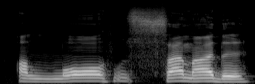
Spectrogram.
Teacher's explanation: اللہ کا موٹا ہے، الصمد اس پہ شد بھی ہے، اور صاد جو ہے ویسے بھی حروف مستعلیہ میں ہے تو اس کو زیادہ اہتمام سے اور موٹی سیٹی کے ساتھ پڑھیں گے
